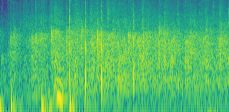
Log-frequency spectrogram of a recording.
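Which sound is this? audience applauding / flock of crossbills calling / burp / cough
audience applauding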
